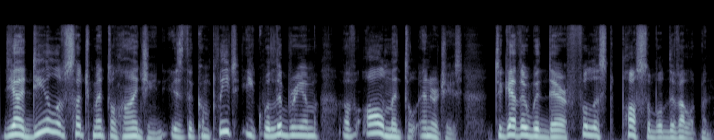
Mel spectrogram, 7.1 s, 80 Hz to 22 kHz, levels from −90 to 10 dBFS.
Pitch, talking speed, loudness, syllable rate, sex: 170 Hz, 170 wpm, -20 LUFS, 6.1 syllables/s, male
